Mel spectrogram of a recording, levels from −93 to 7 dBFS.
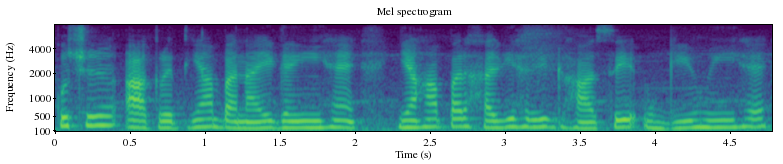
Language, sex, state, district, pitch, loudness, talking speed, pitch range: Hindi, female, Uttar Pradesh, Jyotiba Phule Nagar, 195 Hz, -19 LUFS, 150 wpm, 180-210 Hz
